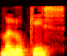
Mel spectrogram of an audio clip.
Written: melukis

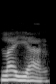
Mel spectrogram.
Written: layar

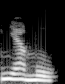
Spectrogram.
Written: nyamuk

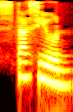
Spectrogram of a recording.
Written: stasiun

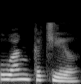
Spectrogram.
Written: uang kecil

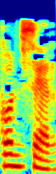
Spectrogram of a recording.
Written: konser

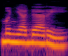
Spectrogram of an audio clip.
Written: menyadari

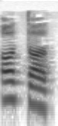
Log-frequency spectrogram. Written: otot

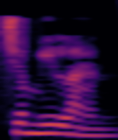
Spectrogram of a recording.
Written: cemilan

